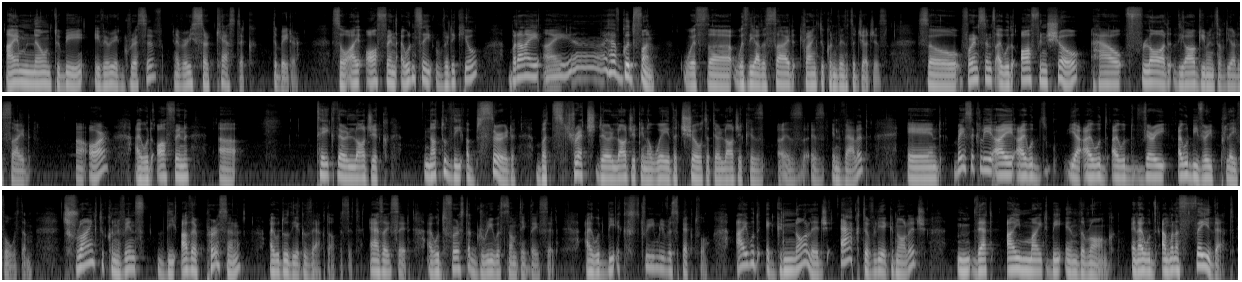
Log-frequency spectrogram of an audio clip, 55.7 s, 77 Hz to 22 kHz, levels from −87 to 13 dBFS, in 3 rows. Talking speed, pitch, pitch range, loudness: 160 wpm, 130 Hz, 120-145 Hz, -29 LUFS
